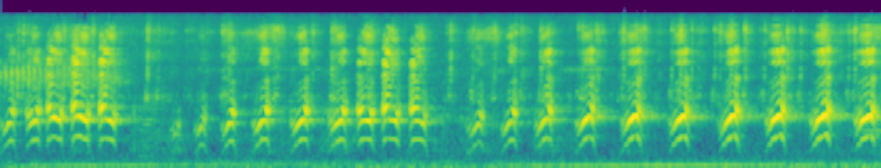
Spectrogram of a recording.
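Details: Laughing falcon (Herpetotheres cachinnans) in Brazil giving its laughing call: a long run of loud, hoarse, cackling 'ha' notes, about two per second, strongly laughter-like and steady throughout.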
